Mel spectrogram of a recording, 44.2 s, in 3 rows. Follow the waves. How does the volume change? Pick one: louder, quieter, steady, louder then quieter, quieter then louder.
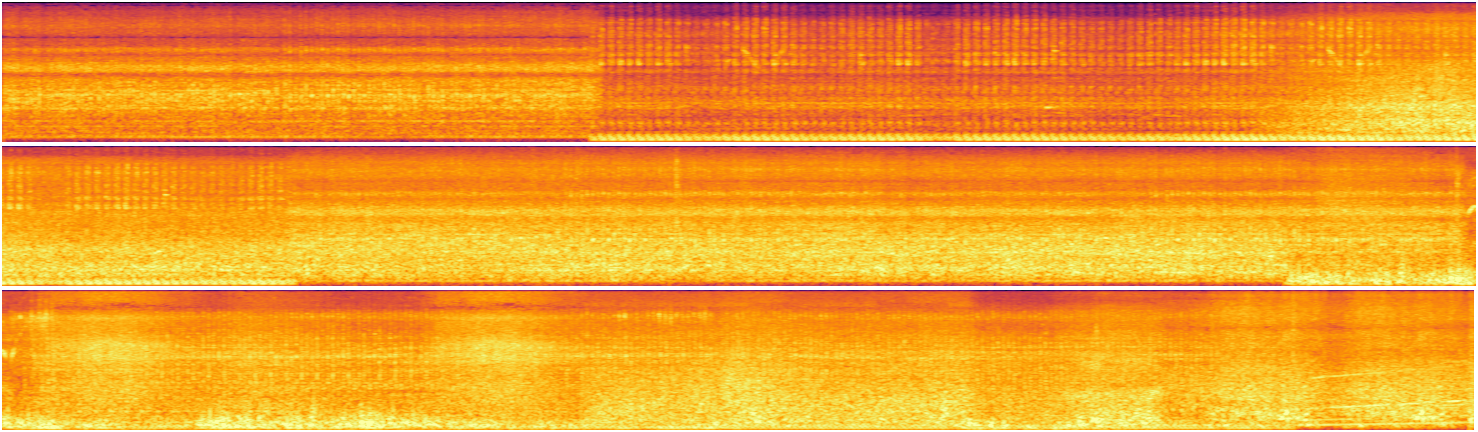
steady.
